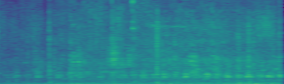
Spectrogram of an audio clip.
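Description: A dog pants rapidly and steadily close by, the quick rhythmic breaths carrying on over a low background hum with no talking.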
